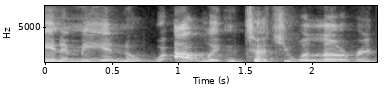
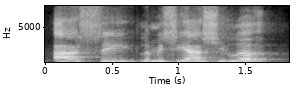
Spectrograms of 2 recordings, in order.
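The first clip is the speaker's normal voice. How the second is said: lightly voiced high Lucifer; 8 semitones higher than usual. Lucifer considers the request.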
